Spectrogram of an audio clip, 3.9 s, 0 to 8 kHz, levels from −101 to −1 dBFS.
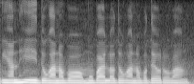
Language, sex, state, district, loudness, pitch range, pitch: Chakma, female, Tripura, Dhalai, -12 LUFS, 180-195 Hz, 185 Hz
